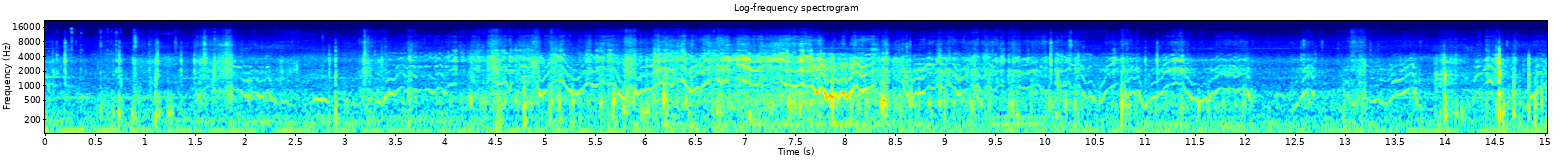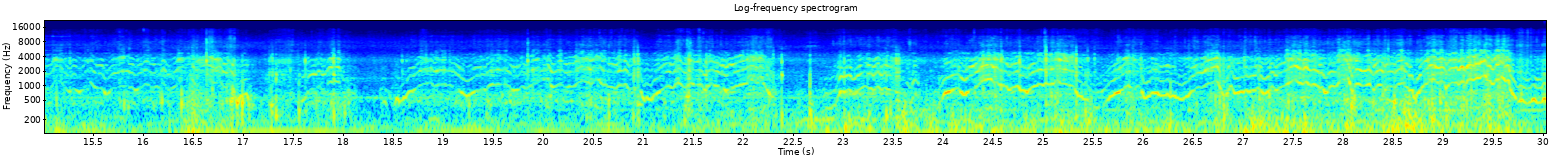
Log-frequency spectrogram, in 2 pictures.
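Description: Electric RC rock crawler's motor and drivetrain whining, the pitch rising and falling as the throttle is worked while the truck crawls over loose boards and rocks, with scattered knocks and clatter of the tyres and chassis on the obstacles.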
